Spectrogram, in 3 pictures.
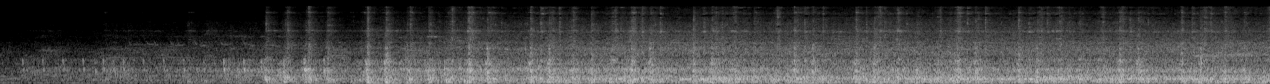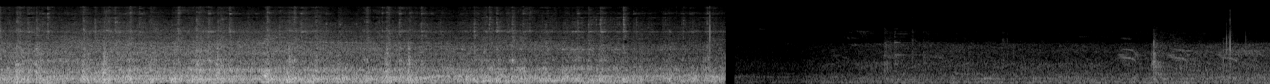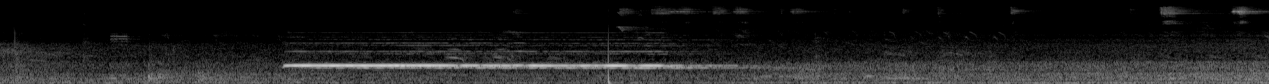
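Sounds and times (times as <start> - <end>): electric train passing at speed: 0.0 - 20.0, 27.2 - 38.0
wheels clattering over rail joints: 0.0 - 20.0.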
